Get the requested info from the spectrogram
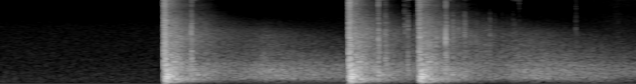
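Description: Three rifle shots from an AR-style rifle fitted with an Atlas muzzle brake, each trailing off in a long rolling echo. The first comes about a second and a half in, and the last two follow less than a second apart.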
